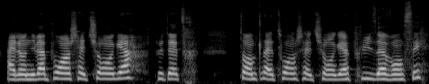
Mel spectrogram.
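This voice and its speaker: Woman, yoga teacher, guided class, encouraging, fairly high voice, dry close sound. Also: level tone, fast, dry recording. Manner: encouraging, cueing breath and poses.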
